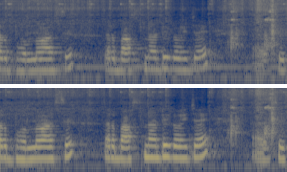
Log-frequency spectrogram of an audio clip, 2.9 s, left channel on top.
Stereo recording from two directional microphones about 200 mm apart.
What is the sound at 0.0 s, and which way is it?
Speech, 50° right (ahead or behind).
